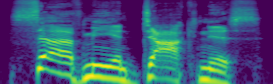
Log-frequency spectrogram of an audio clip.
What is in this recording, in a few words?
vocal witch doctor dialogue serve me in darkness male dry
